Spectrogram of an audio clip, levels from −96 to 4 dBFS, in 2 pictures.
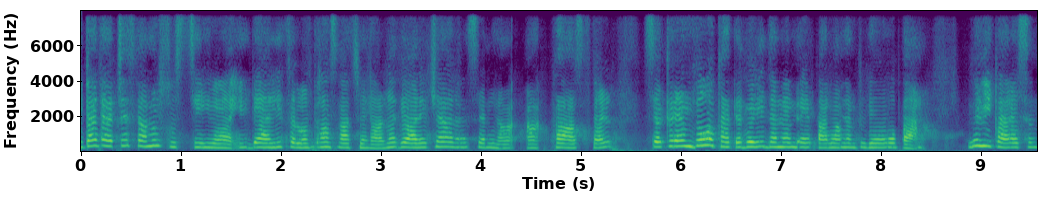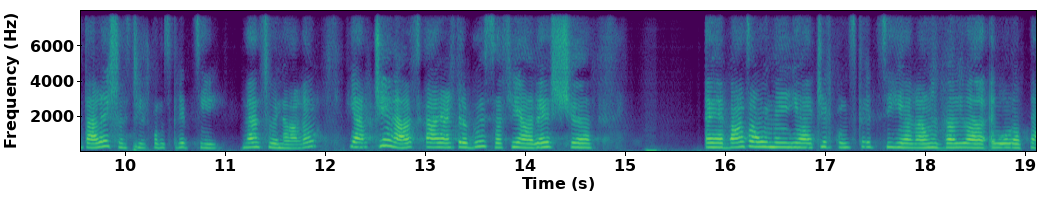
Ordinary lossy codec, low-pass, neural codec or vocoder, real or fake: none; none; codec, 16 kHz, 1 kbps, FreqCodec, smaller model; fake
